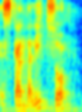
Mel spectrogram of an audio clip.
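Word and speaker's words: σκανδαλίζω: Escandalizarse viene de una palabra que se pronuncia scandalizo y tiene que ver con la idea de abandonar, de rechazar, de desconfiar.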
